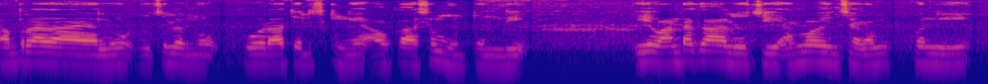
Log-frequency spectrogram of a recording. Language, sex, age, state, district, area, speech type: Telugu, male, 30-45, Andhra Pradesh, Nandyal, urban, spontaneous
